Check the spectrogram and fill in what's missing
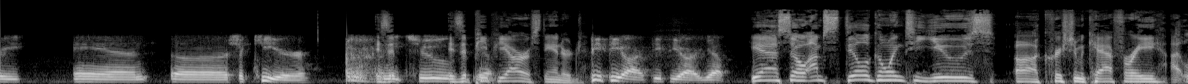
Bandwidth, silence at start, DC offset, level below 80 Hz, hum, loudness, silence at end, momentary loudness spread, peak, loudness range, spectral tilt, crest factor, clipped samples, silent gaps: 14 kHz; 0 s; under 0.1%; -48 dBFS; none; -18 LUFS; 0 s; 6 LU; -6 dBFS; 1 LU; -5 dB/octave; 12 dB; under 0.1%; none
